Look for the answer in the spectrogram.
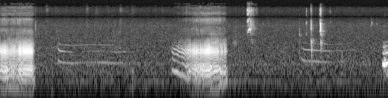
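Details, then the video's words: Sleeping red Boston Terrier puppy gives rattly snores, one at the start and another near four seconds, with soft wavering whistles between breaths, followed by short snorting sniffs. "Red Boston Terrier Puppy Snoring"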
